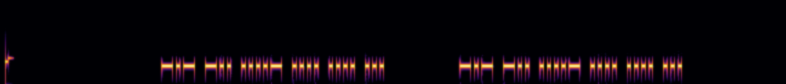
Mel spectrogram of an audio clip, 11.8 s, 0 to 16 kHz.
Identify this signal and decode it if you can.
Morse code, heard as a keyed tone, about 22 wpm, 700 Hz. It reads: KD4HHS KD4HHS
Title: USA Call Signs - 6 Characters - Repeated 2x - 22wpm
